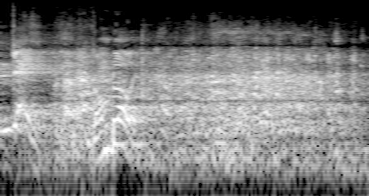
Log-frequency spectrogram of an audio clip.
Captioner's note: audience laughing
